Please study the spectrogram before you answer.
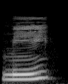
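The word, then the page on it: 迷: mi2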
